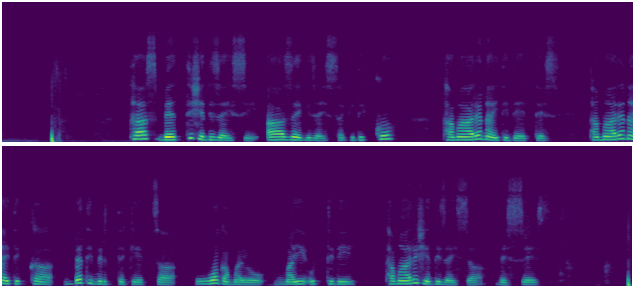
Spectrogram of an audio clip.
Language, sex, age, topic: Gamo, female, 25-35, government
